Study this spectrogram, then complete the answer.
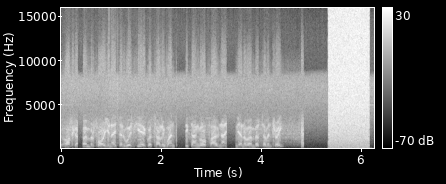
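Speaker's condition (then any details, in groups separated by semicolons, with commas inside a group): No condition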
